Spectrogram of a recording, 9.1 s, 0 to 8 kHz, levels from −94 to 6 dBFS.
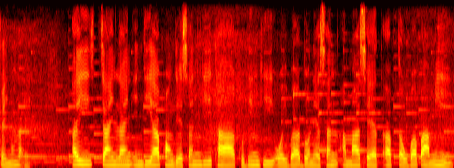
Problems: background sounds at intervals, background conversations at intervals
